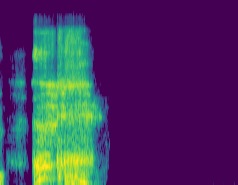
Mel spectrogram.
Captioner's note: clears throat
